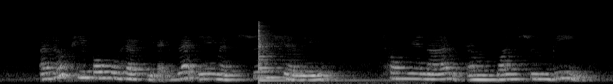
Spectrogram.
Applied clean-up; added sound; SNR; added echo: none; Bowed string instrument; 8 dB; reverberation time 0.5 s.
